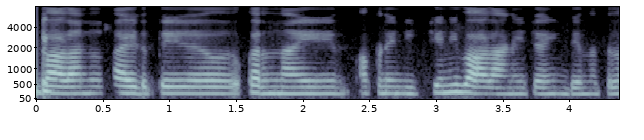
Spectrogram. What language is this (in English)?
Punjabi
